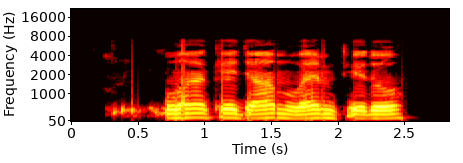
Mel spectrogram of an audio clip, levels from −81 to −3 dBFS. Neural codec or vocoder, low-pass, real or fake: vocoder, 44.1 kHz, 80 mel bands, Vocos; 7.2 kHz; fake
